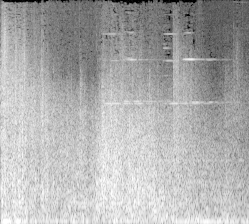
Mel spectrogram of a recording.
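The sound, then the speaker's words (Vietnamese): A thunder sound effect for a lightning bolt striking an iron stake raised over a grave: a loud, deep rumble that starts strong, swells again midway, and stays heavy to the end. “Thức cầm cái cọc sắt giơ lên thì trên bầu trời giáng xuống một tia sét”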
